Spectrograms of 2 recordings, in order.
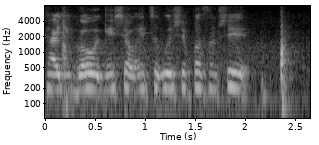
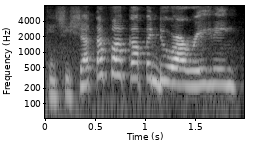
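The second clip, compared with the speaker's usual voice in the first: louder, higher exasperated mock complaint; annoyed clients; 6 semitones higher, 6 dB louder than usual. Scorpio clients fed up with her chatter, mock exasperation. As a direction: mimic fed-up clients snapping impatiently. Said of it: "They probably like".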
